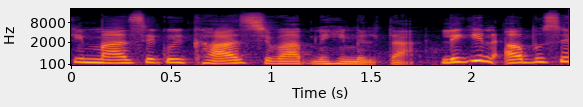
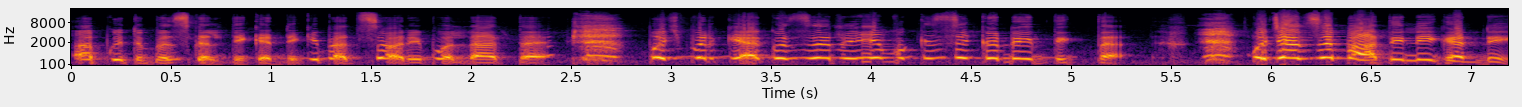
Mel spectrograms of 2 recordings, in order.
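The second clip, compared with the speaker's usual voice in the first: sobbing words, very high-pitched, tearful crying. In a skit, answering the other character's apology while crying. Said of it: "अरे अरे अब इसमें रो क्यों रही हो?".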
